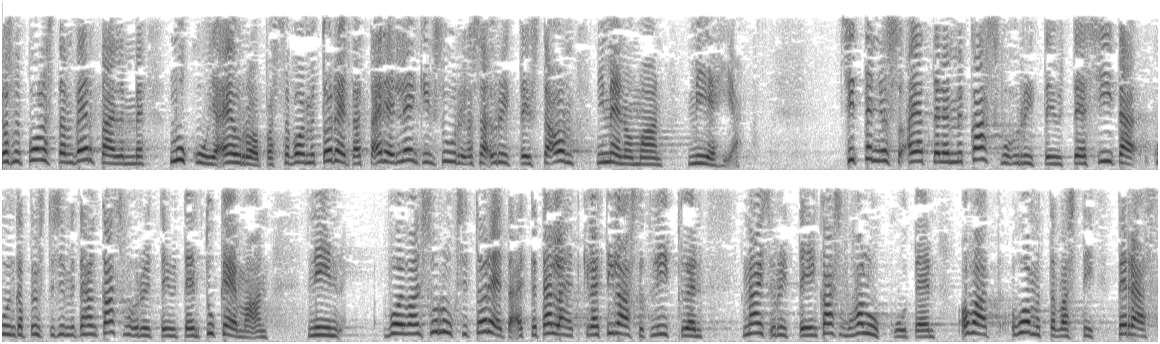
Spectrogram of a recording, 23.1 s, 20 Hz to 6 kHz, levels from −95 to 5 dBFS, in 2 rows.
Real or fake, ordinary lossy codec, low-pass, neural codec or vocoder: real; MP3, 48 kbps; 5.4 kHz; none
